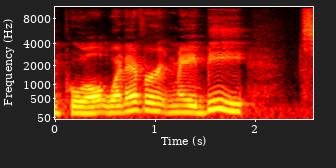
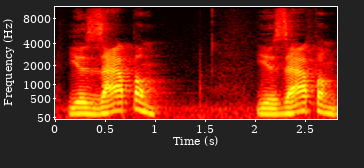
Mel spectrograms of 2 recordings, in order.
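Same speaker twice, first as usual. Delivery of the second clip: ordinary talk, nothing marked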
